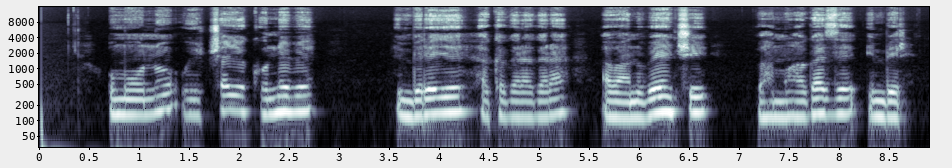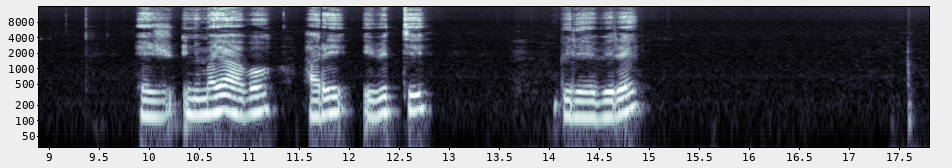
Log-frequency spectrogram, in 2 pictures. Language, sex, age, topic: Kinyarwanda, male, 25-35, health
